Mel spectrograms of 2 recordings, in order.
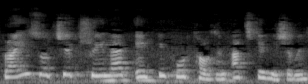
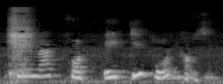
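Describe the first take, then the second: First: Said in the usual way. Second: "three lakh", a pause, then "eighty four thousand"; slow, broken into chunks. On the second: Shown as a demonstration. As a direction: spell out the price in two slow pieces for latecomers. (ধীরে ধীরে, ভেঙে ভেঙে দাম বলা) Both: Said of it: "সেই জন্য আমি আস্তে আস্তে বলছি".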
